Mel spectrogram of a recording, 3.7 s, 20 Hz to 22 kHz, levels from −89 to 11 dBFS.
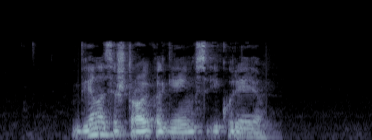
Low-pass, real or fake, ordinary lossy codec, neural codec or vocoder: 7.2 kHz; real; MP3, 64 kbps; none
